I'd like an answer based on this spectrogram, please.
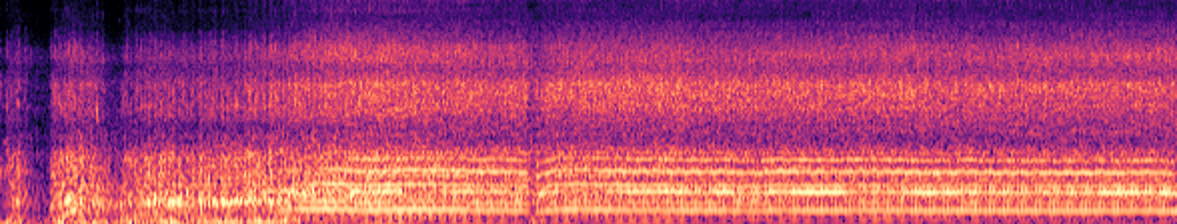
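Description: Mini modified pulling tractor's engine running at a steady speed at the starting line before the pull. After a rougher first few seconds it settles into a steady, even drone that holds level, with a brief dip a little past five seconds in.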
